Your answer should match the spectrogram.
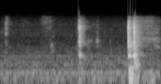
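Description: Two key presses on a computer keyboard, one about a second in and a louder one near the end.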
